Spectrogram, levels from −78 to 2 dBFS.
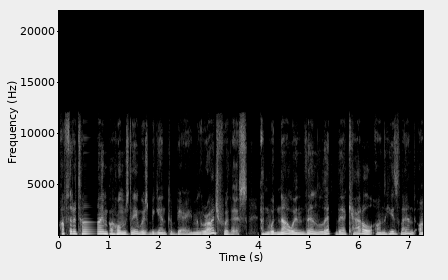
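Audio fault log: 0.49–0.77 s, call audio freeze: the sound stalls and the last bit is stretched into a fading buzz for about 261 ms, then picks up exactly where it left off. That's likely delayed packets draining the jitter buffer, so nothing's lost, just pushed back.
6.47–7.26 s, jitter buffer speed-up: the last stretch runs about 111% fast with pitch unchanged, so it sounds a bit rushed. The receiver is snipping out tiny pitch-period slices, roughly a tenth of a second in total, to trim excess buffered delay.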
